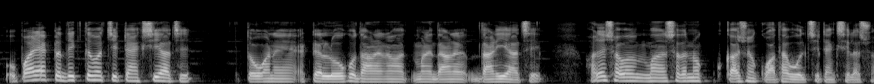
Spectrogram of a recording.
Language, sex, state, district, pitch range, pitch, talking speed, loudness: Bengali, male, West Bengal, North 24 Parganas, 125-160 Hz, 135 Hz, 155 wpm, -17 LUFS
